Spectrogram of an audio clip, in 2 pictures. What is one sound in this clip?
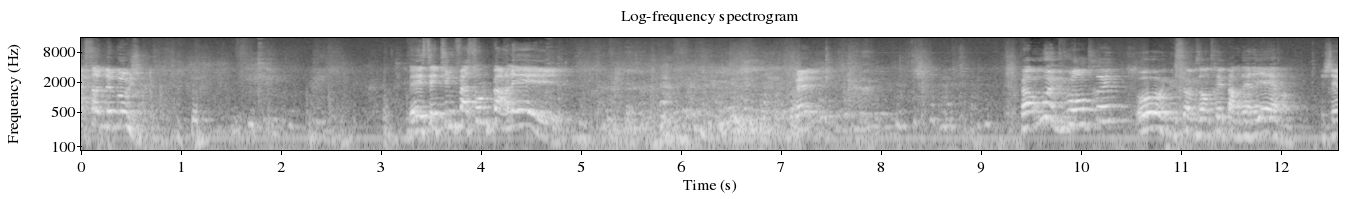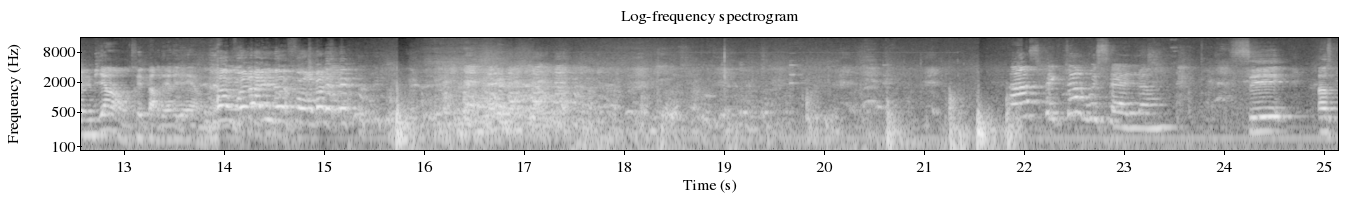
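Adult actors, men and women, speak loudly and with animation on a stage in a large echoing hall.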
